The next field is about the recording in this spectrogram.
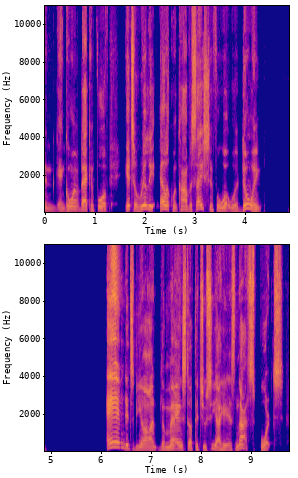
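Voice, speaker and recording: A man co-hosting a podcast, making a casual, conversational pitch in an emphatic, insistent way, often stacking repeated phrases. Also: a little mellow, no room sound, clean studio sound. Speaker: podcast co-host.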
